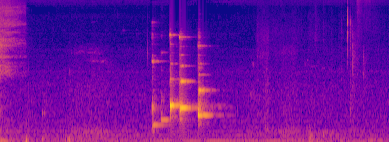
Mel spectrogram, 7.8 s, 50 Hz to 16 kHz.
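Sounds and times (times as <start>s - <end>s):
smartphone app notification chime: 3.1s - 4.6s.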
